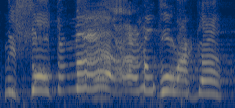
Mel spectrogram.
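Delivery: high, effortful cries of struggle; straining fight shouts. Acted. Jacob and angel fighting, straining shouts. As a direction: shout as if locked in a wrestling hold. Acting out the wrestling match.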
